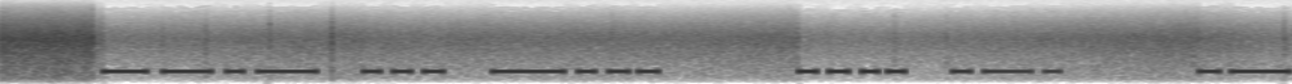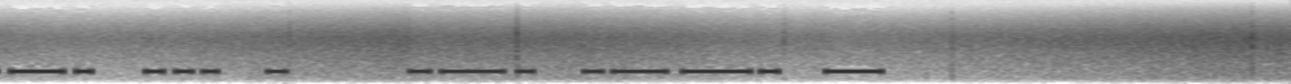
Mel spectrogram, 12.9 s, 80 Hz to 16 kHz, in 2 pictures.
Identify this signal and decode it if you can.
Morse code, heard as a keyed tone, hand-sent with a straight key, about 16 wpm, 640 Hz, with static crashes. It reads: QSB HR PSE RPT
